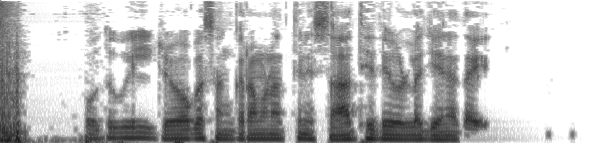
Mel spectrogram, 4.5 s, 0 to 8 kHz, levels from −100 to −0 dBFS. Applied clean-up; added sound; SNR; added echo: classical method spectral subtraction.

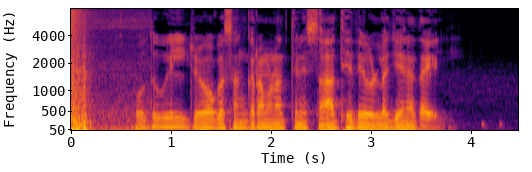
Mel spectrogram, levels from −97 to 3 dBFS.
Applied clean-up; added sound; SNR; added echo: none; Fire; 8 dB; none.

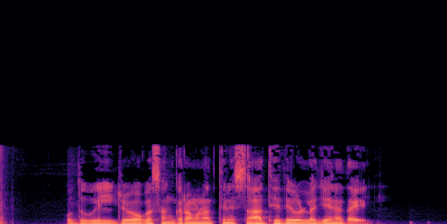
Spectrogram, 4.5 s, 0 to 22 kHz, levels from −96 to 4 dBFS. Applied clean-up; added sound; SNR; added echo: neural mask model RNNoise.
